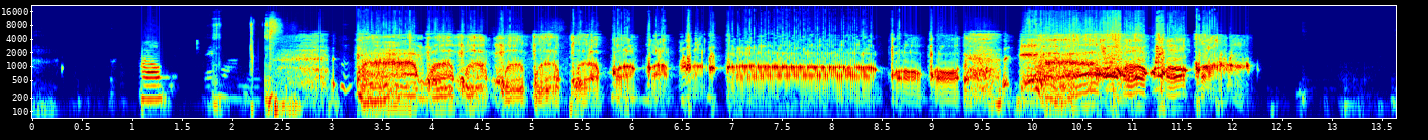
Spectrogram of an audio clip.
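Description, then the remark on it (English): A person coughs and hacks loudly for several seconds, harsh throaty bursts running together with grunting, strained vocal noises, then stops abruptly. “I think you got COVID out there coughing like that, and man, like, you gotta go get them monoclonal antibodies.”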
